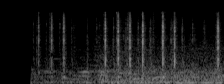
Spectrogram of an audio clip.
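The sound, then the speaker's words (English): Keys clack on a 1968 Hermes Rocket manual typewriter at a San Francisco farmer's market, a quick, uneven run of many sharp strikes that starts after a brief silence and continues steadily. “I compose spontaneous poems on a manual typewriter, 1968 Hermes Rocket, straight out of Switzerland, man.”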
